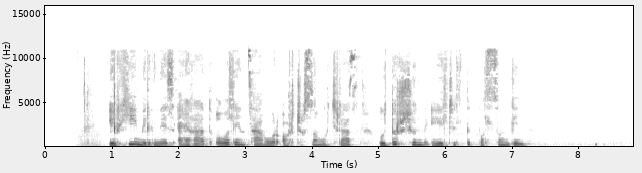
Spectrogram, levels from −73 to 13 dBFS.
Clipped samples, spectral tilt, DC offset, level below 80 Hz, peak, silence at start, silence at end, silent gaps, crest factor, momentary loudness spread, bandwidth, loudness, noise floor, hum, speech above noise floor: under 0.1%; -4 dB/octave; under 0.1%; -74 dBFS; -6 dBFS; 0.6 s; 0.55 s; none; 22 dB; 11 LU; 11.5 kHz; -28 LUFS; -66 dBFS; none; 39 dB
